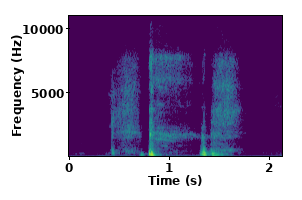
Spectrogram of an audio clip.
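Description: A short coughing fit: a few harsh, raspy coughs in quick succession, the last two sharp and forceful, then silence. No speech.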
